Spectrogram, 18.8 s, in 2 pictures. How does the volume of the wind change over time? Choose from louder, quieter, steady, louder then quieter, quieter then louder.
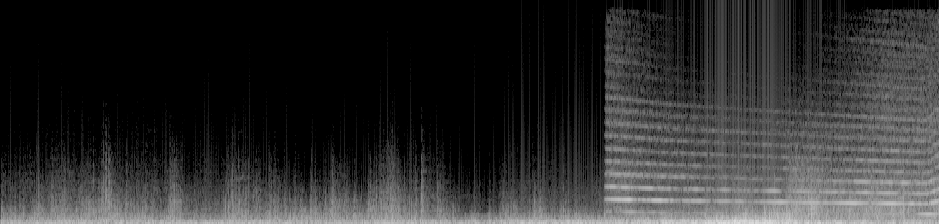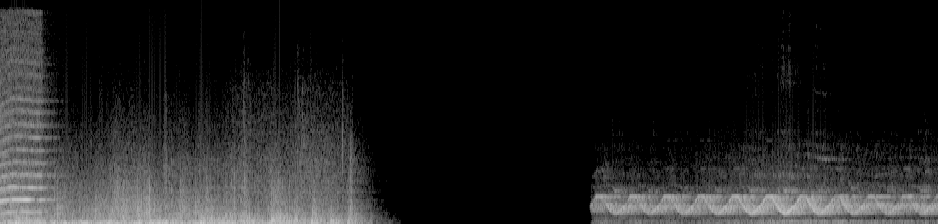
louder then quieter.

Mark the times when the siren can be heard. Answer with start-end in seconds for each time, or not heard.
6.0-9.8, 15.2-18.7.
